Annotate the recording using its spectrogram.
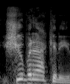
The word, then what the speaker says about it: Shubenacadie: Shubenacadie. That's it. See, that's one of those names. I read it. It doesn't look anything like it's spelled.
